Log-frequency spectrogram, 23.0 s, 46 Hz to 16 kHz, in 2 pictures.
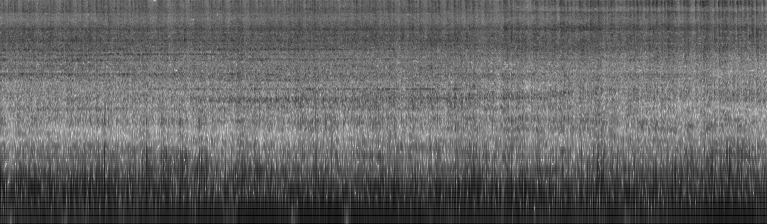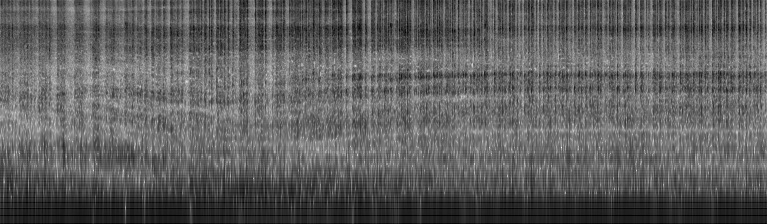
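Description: Cammed LS3 6.2-litre V8 of a Pontiac G8 GXP idling steadily, with a choppy cam lope through a straight-piped exhaust.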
